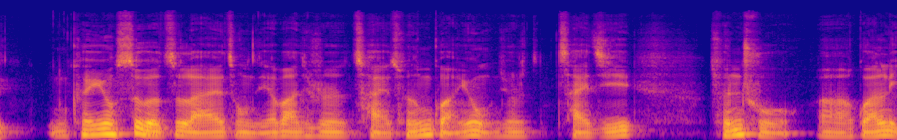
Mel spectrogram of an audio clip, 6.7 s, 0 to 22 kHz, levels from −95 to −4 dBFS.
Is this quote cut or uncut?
uncut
